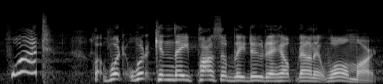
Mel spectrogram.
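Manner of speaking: high, disbelieving "What?", then rattled question; incredulous wife. Acted. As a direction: act out a baffled wife in a joke. Joke wife's baffled reaction to husband.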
